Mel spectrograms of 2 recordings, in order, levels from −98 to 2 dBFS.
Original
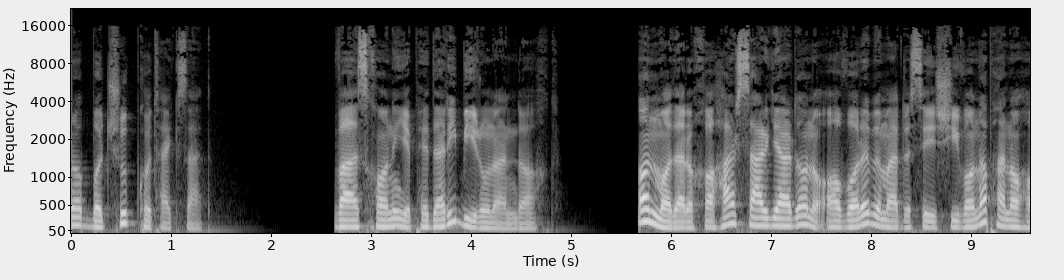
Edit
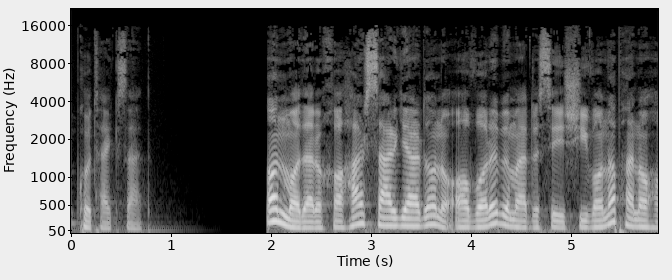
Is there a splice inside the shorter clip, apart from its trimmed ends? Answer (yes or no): yes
